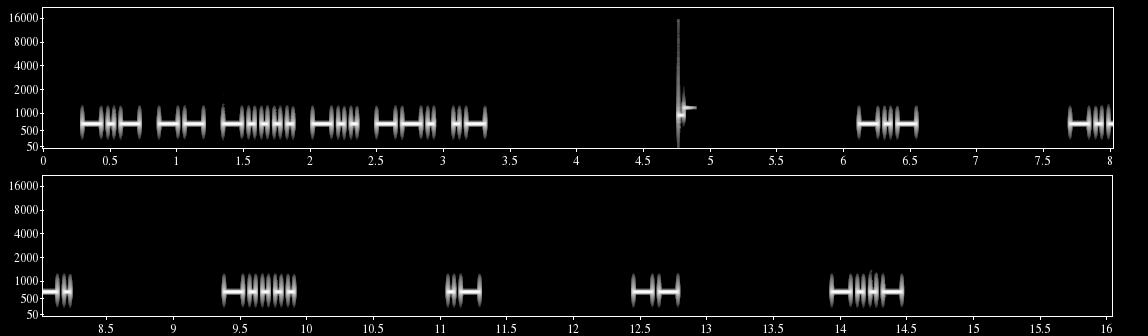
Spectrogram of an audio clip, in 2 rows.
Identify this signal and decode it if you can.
Morse code, heard as a keyed tone, about 25 wpm, spaced as for 11 wpm, 700 Hz. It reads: KM6DGA KC6AMX
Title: USA Call Signs - 6 Characters - 8x Character Spacing - 25wpm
